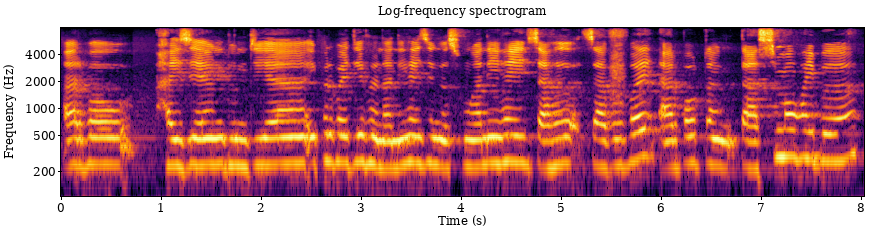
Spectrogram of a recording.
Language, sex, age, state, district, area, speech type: Bodo, female, 60+, Assam, Chirang, rural, spontaneous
